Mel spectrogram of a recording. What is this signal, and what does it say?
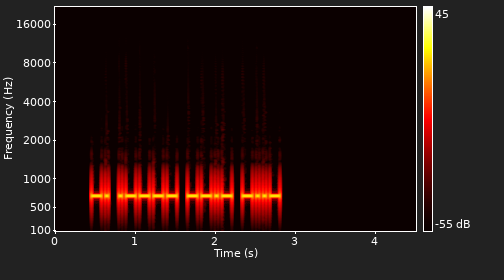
Morse code, heard as a keyed tone, about 28 wpm, 700 Hz. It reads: N1QX
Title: USA Call Signs - 4 Characters - Repeated 3x - 28wpm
